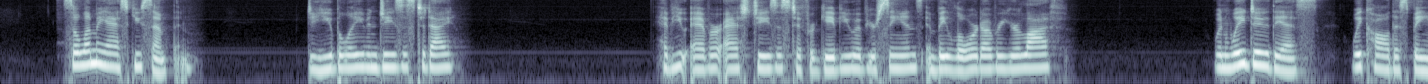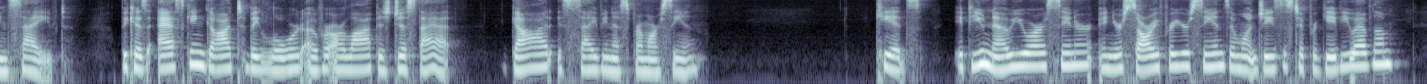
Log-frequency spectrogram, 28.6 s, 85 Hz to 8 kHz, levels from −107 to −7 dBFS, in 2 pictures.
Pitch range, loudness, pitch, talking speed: 180-215 Hz, -19 LUFS, 195 Hz, 165 wpm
